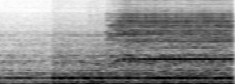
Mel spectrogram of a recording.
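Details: Dry fertilizer spreader, machine not running, belt-control valve actuator commanded from the test page after rewiring: a faint, steady small-motor whine starts on command and runs evenly; the valve actuator is driving properly, confirming the suspected fault.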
